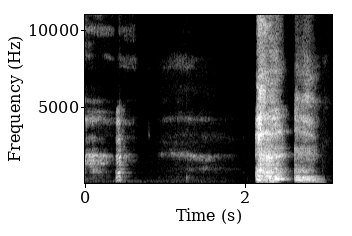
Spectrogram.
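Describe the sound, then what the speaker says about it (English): A few sharp coughs: a short one first, then two loud, harsh bursts close together near the end, with quiet breathing noise between. "I still have a bit of a cough."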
